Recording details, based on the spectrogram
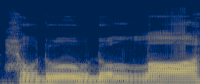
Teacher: sebelumnya tanda baca damah makanya lafaz Allah kita baca tebal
